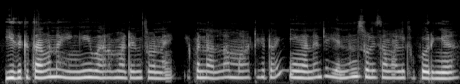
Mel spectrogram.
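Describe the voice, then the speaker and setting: Rapid-fire, high cartoon young woman voiced by a woman. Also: little pitch movement, mellow, dry recording. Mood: frightened. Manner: scolding, lecturing, then frightened. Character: young woman, hot-tempered friend turned peacemaker. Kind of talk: cartoon voice acting. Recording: dull lo-fi dry recording.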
